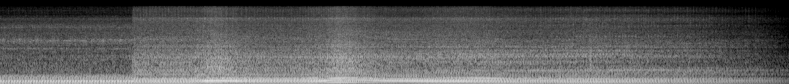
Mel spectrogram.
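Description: Porsche 911 flat-six engine running, revved up from idle about two seconds in and held, with a higher blip in the middle. The revs drop back a little after five seconds, and the sound fades out at the end.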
